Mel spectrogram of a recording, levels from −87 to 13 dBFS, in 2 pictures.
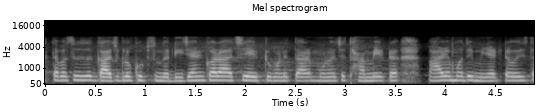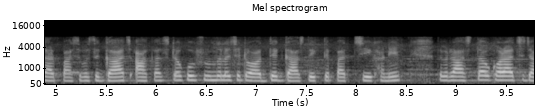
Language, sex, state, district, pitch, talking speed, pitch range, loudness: Bengali, female, West Bengal, Malda, 240 Hz, 240 wpm, 235-255 Hz, -17 LUFS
